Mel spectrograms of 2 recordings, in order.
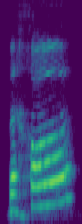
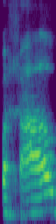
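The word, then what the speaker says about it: בכל: B'chol. Kadoshim, it looks like b'chal, but it's actually b'chol.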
